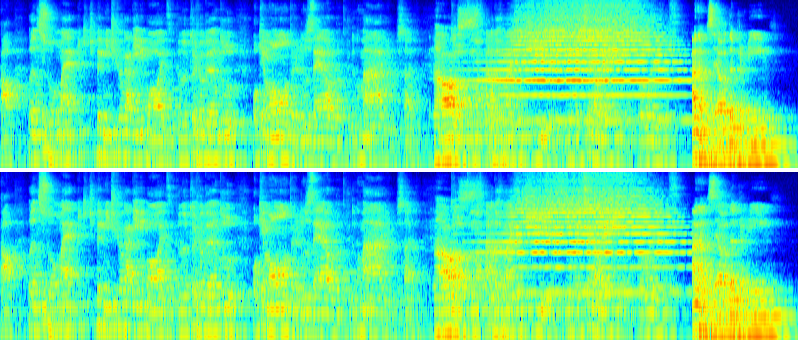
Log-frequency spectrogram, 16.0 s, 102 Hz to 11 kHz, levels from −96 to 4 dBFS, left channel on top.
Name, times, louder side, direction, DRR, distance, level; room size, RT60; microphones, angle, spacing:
voice 1, 0.0-13.6, equal, 5° right, -5 dB, 0.9 m, -34 dB
voice 2, 8.7-9.5 9.8-9.9 13.8-15.5, left 1 dB, 60° left, 0 dB, 0.7 m, -25 dB
Trumpet, 9.0-13.9, left 2 dB, 30° left, 0.8 m, -26 dB
6.0 x 2.9 x 2.8 m, 1.5 s
head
